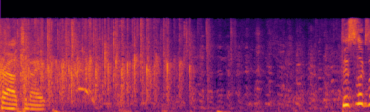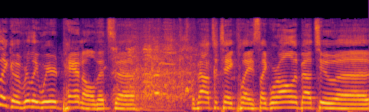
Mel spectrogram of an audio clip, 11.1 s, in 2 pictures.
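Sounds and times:
speech: 0:00.0 - 0:00.8, 0:05.1 - 0:07.8, 0:08.4 - 0:11.0
audience applauding: 0:00.0 - 0:03.7
audience yelling: 0:01.1 - 0:01.5
laughter: 0:02.6 - 0:05.7, 0:07.0 - 0:09.4.

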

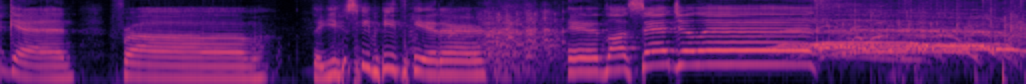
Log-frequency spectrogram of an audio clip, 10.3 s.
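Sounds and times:
speech: 0:00.0 - 0:08.3
laughter: 0:03.6 - 0:06.0
crowd cheering: 0:07.3 - 0:10.2
crowd applauding: 0:08.1 - 0:10.2.

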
